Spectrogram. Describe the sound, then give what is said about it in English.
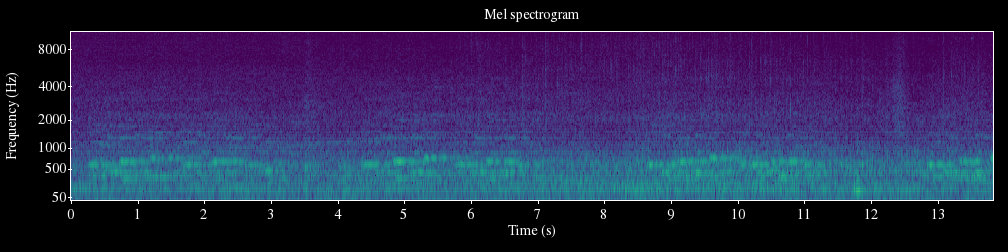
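A short melodic chime jingle plays over a Tokyo train station platform, signalling an approaching train, its tones clear above the steady rumble and hiss of a busy rail environment, with no one speaking. “That jingle sound means that there's a train approaching.”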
